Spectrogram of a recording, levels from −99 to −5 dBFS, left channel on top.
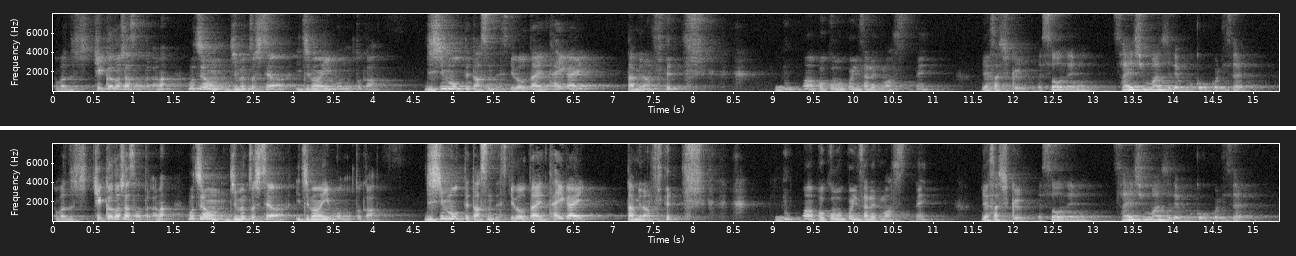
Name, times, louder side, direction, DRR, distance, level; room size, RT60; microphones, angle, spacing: voice 1, 0.0-1.4 1.7-4.1 4.6-6.7 7.2-8.1 8.5-8.7 9.1-10.9 11.6-12.1, right 5 dB, 60° right, 12 dB, 0.4 m, -25 dB
voice 2, 12.3-12.9 13.3-14.9, left 1 dB, 5° left, 5 dB, 0.4 m, -26 dB
14.0 x 6.5 x 3.0 m, 1.3 s
head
